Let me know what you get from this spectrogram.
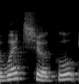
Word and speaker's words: Wetchoko: Donc, euh, je suis très heureuse aujourd'hui d'avoir avec moi le docteur euh, Wetchoko et reprends-moi si je ne, le prononce pas comme il faut, c'est correct? Super.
